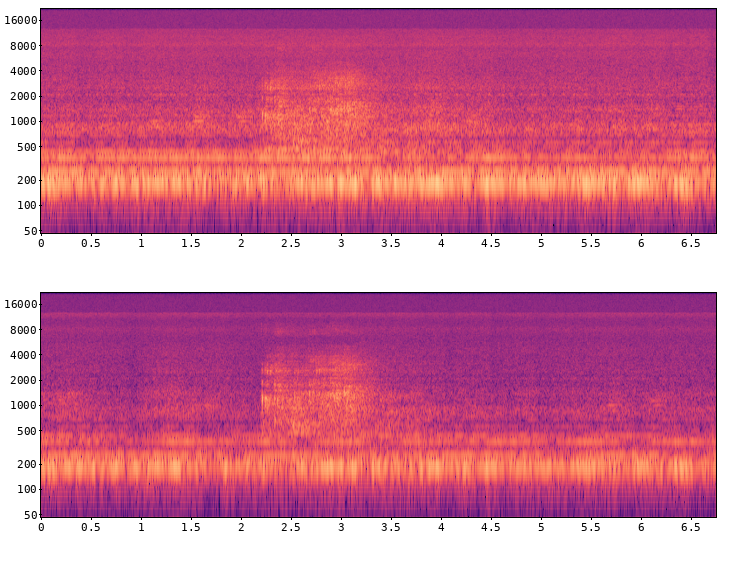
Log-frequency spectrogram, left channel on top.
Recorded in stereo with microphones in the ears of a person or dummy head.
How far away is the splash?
About 9 m.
